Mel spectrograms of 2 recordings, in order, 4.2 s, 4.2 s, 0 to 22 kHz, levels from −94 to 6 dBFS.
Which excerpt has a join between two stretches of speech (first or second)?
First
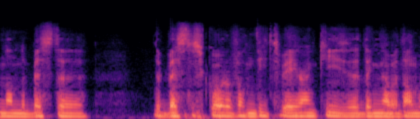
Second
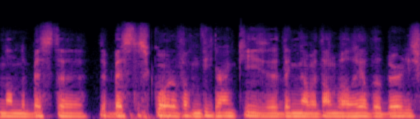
second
